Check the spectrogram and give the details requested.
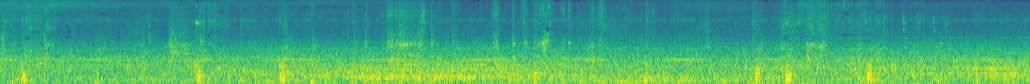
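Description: Passenger carriages of the Eastern & Oriental Express rolling past as the train pulls out of the station. A steady rumble is broken by irregularly spaced clacks and knocks of the wheels over rail joints.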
